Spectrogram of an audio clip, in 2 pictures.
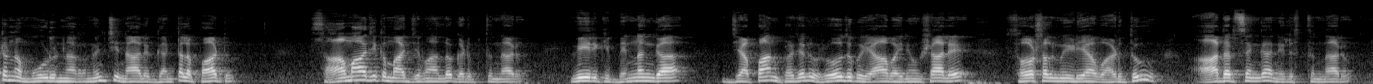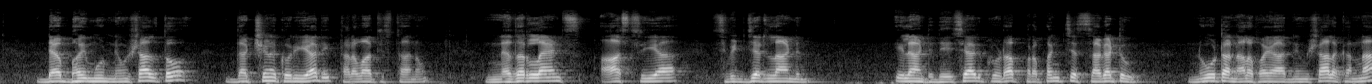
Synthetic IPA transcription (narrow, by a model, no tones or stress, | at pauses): ʈunɐmuːɽunːɐɾɐnuɲt͡ʃinaːluɡuɡɐɳʈɐlɐpaːʈu | saːmaːd͡ʒikɐmaːd̪ʱjɐmaːlːo̞ːɡɐɽupu̥t̪unːaːɾu | ʋiːɾikibʱinːɐŋɡaː | d͡ʒɐpaːnpɾɐd͡ʒɐluɾo̞ːd͡ʒukujaːbʱɐjnimʂaːle̞ːsɔːʂɐlmiːɽijaːʋaːɽut̪uː | a̰ːd̪ɐɾʃɐŋɡaːnilust̪unːaːɾu | ɖebʱɐjmuːɽunimʂaːlɐt̪o̞ː | d̪ɐkʂiɳɐkoɾijaːd̪it̪ɐɾɐʋaːt̪ist̪ʰaːnɐm | nɛd̪ɐɾlaːɳɖs | aːsʈɾijaː | sʋiʈd͡ʒɐɾlaːɳɖ | ilaːɳʈid̪ɛːʃaːlukuːɽaːpɾɐpɐɲt͡ʃɐsɐɡɐʈu | nuːʈɐnɐlɐbʱɐjaːɾunimʂaːlɐkɐnːa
